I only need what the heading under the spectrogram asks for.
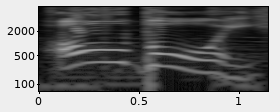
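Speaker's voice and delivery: ordinary talk, nothing marked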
